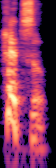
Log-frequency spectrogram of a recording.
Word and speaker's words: Hetzel: Jean-Pierre, I always get the first parts of the name wrong, I stand to be corrected, Hetzel, Hetzel, a talented, brilliant entrepreneur, and it is a match made in heaven.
